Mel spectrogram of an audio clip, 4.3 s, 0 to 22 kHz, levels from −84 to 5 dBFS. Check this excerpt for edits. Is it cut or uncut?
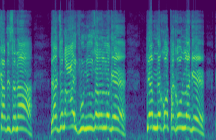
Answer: uncut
